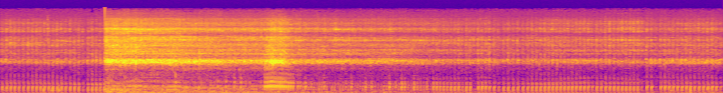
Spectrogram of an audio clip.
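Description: A dirt bike engine revs and sputters up close.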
